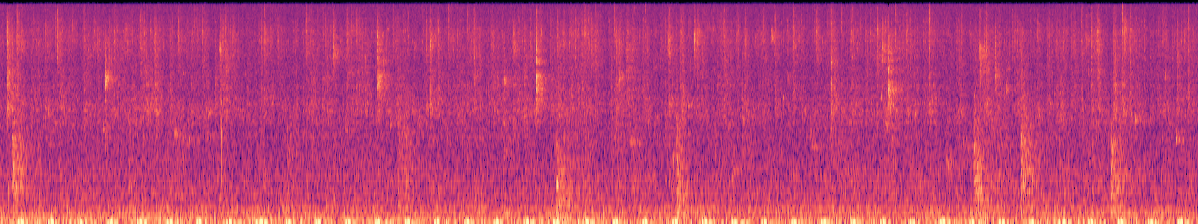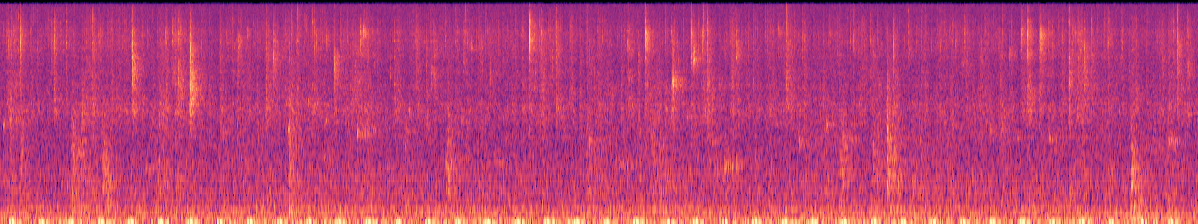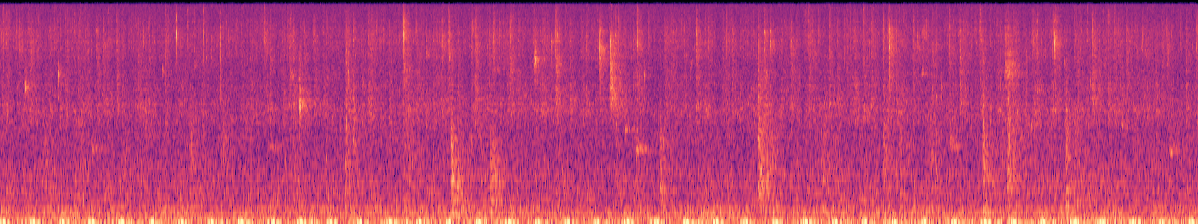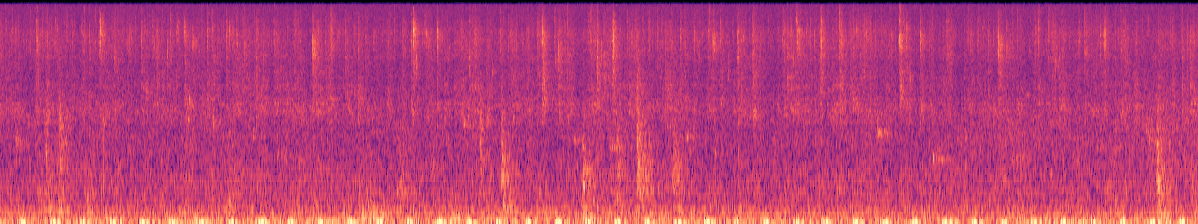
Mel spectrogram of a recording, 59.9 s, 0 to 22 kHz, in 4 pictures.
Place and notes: Innstraße, Innsbruck, Österreich - Raindrops in the courtyard
vogelweide, waltherpark, st. Nikolaus, mariahilf, innsbruck, stadtpotentiale 2017, bird lab, mapping waltherpark realities, kulturverein vogelweide, dripping rain from rooftop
